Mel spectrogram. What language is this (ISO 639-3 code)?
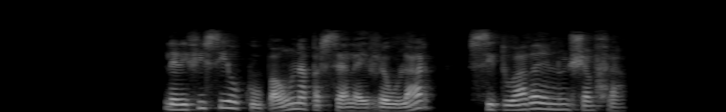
cat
